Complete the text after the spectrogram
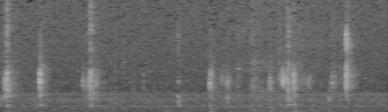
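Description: A wooden wardrobe door swings open with a thump.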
